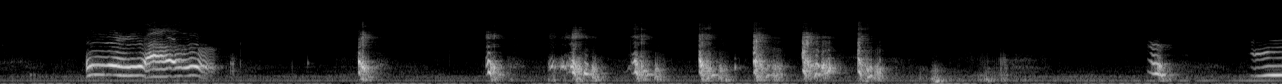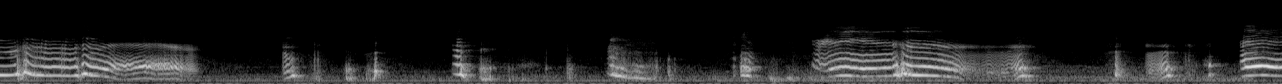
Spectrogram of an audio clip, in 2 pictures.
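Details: Infant with a cold: snuffling and wet cough, from a 1967 recording of baby sounds for expectant and new parents.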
